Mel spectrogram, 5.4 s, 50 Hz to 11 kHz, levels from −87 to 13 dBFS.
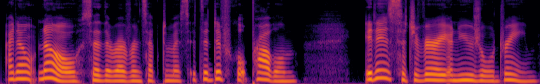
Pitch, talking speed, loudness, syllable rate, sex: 210 Hz, 200 wpm, -18 LUFS, 6.1 syllables/s, female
